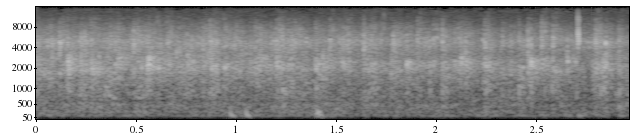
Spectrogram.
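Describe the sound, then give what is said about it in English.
A crowd at LifePoint Church applauds to show appreciation for volunteers who serve its students, a dense crackling wash of many hands clapping at once that holds an even loudness throughout, with no voices heard. “Would you put your hands together and let them know how much you appreciate them?”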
